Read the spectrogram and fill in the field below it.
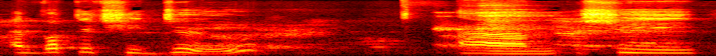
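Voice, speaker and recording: A woman's voice: medium pitch, drawn-out words, crowd noise, rough recording. An older woman with a Dutch accent, co-hosting a casual chat and telling reflective stories in slightly broken English. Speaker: show co-host.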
